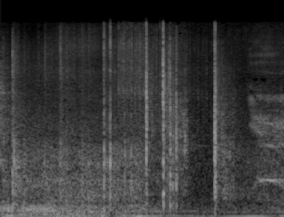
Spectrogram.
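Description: Skateboard wheels rolling on concrete with a steady low rumble, broken by several sharp clacks of the board between about one and a half and three seconds in, the last one the loudest.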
